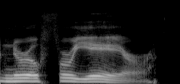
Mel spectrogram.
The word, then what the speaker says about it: Neuro Fourier: It is Dr. Neuro Fourier.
